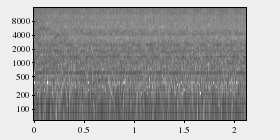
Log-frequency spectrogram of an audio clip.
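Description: A steady low rumble, like an engine idling, with a faint thin steady hum above it.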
